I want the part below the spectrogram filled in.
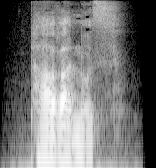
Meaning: brazil nut (Bertholletia excelsa)
- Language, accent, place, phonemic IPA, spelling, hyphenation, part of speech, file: German, Germany, Berlin, /ˈpaːʁaˌnʊs/, Paranuss, Pa‧ra‧nuss, noun, De-Paranuss.ogg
